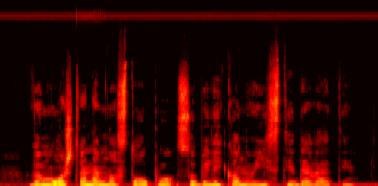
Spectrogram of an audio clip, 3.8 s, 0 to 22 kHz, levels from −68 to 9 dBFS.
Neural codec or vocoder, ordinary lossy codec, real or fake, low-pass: none; none; real; none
